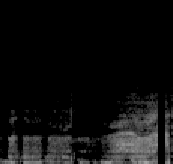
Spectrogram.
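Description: A person's voice making wordless, breathy vocal sounds, with a short break about a second in.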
